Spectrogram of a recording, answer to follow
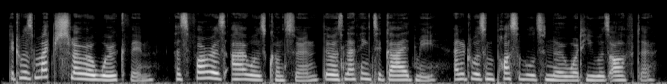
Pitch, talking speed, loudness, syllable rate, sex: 225 Hz, 250 wpm, -16 LUFS, 6.2 syllables/s, female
